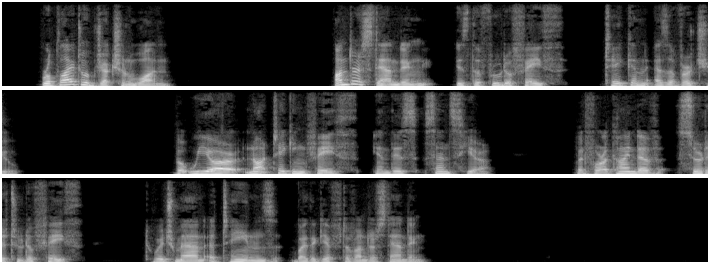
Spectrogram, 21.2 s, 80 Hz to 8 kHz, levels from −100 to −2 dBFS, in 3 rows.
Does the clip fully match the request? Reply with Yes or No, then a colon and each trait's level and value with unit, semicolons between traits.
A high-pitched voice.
No: medium, 140 Hz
